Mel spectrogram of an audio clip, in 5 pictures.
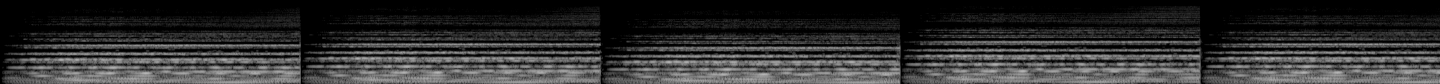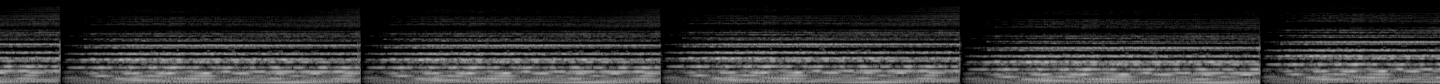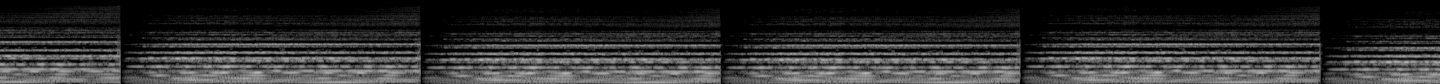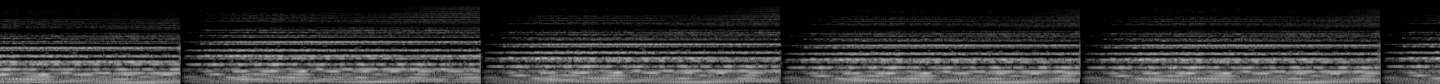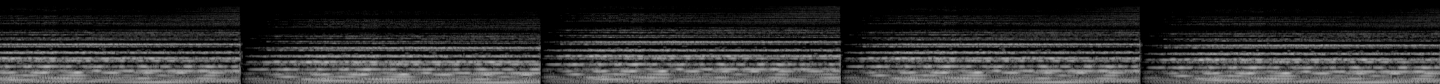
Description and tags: Dreamy. Wave
A short dreamy sound perfect for a videogame.
calm, creepy, magic, meditation, music, noise, piano, spa, study, wave, Zen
